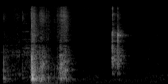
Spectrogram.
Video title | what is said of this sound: Back to basics Grinding Wheels | if it was a cracked wheel it would sound like this sound a dull sound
